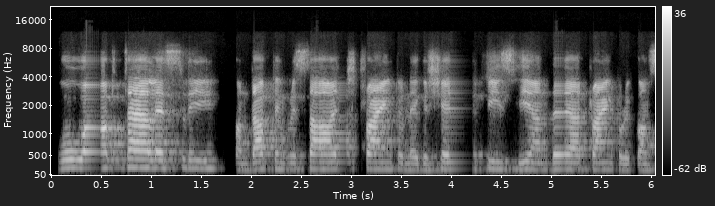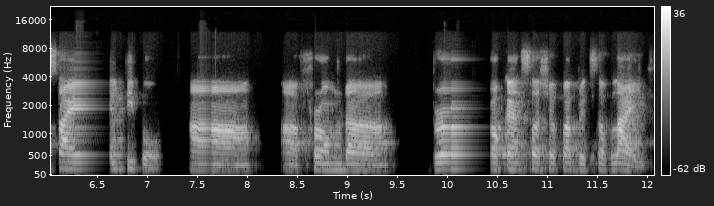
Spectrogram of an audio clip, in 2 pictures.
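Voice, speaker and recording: A man with a Ugandan accent giving a formal welcome speech as seminar moderator, measured and pausing often on "uh". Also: on the high side, fairly even intonation, pushed and bright. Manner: measured, with frequent "uh" pauses. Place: indoors in Gulu, northern Uganda. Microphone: video call. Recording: muffled video call audio.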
